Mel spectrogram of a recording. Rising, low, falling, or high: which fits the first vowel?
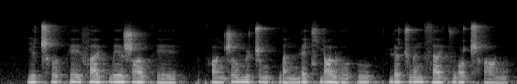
rising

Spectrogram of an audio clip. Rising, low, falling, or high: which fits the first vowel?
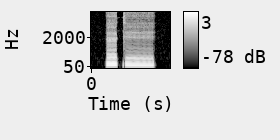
low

